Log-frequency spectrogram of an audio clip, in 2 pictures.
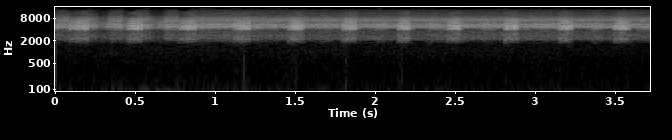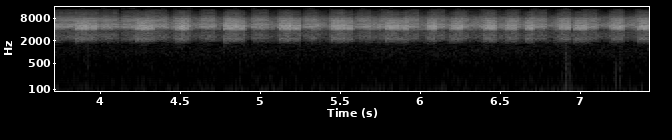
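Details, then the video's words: Midsummer chorus of cicadas in a pine forest in Greece, a continuous high rasping drone that swells and fades in rapid pulses roughly three per second, steady throughout. "Cicadas singing in midsummer"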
